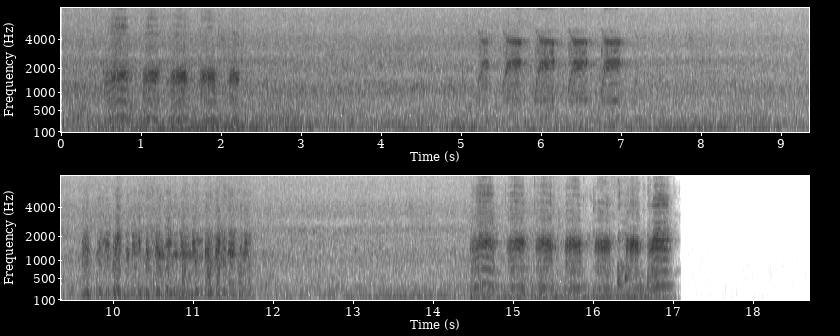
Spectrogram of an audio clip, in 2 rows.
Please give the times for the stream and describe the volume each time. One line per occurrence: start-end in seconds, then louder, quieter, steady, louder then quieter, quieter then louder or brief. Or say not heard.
0.0-15.8 quieter.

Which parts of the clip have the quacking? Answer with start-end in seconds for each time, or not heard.
0.5-2.2, 5.2-7.2, 9.6-11.8, 14.4-17.1.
